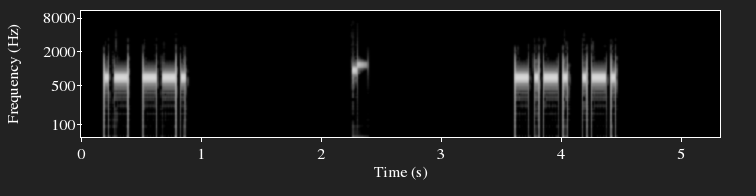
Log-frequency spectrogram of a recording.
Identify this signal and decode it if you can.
Morse code, heard as a keyed tone, about 30 wpm, 700 Hz. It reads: AG CR
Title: Top Two Letter Combinations in Words 30wpm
